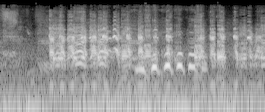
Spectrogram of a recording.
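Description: Several geese honk in a loud, rapid flurry, their nasal, reedy calls overlapping and tumbling over each other for a couple of seconds without pause.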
